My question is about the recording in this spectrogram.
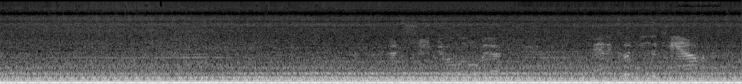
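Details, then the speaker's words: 1937 Nash coupe with 6.0 Vortec V8 after upgrade to 58 lb/hr injectors, Holley Terminator X Max: lumpy uneven idle with a loping beat about once a second, strong fuel smell; one bank dead because a coil pack was unplugged. "I'm thinking well that's kind of odd just one side is not doing it can all these these coil packs be bad and then I looked and I realized this was not plugged in"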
